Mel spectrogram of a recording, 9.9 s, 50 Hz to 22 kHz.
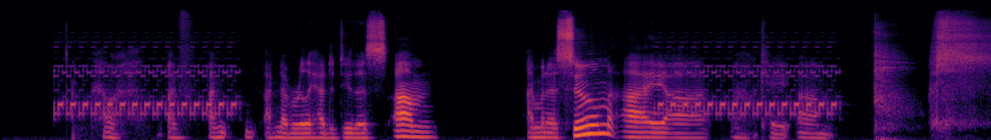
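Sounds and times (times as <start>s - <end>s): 
telephone bell ringing: 0.6s - 2.4s, 6.6s - 8.4s
speech: 1.0s - 4.4s, 5.3s - 8.4s.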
